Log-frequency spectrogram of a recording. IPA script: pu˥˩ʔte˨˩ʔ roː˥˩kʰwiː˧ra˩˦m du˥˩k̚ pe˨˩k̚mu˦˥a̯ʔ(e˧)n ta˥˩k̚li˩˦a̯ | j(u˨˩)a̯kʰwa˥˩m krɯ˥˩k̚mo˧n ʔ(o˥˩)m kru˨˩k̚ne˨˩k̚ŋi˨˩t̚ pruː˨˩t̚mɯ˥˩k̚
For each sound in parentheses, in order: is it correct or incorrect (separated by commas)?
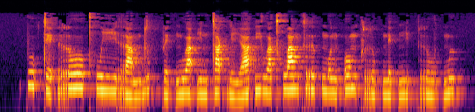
incorrect, incorrect, correct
